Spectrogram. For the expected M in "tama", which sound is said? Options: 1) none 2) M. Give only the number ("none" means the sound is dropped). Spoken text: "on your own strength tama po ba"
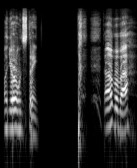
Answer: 1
